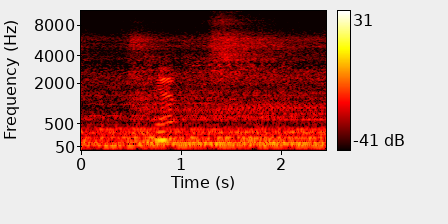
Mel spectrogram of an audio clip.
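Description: A steady low engine-like rumble, with a brief burst of hiss about one and a half seconds in.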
